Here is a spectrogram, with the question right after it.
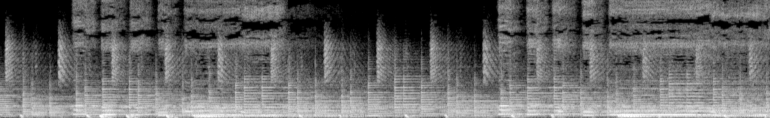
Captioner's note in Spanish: tarareando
